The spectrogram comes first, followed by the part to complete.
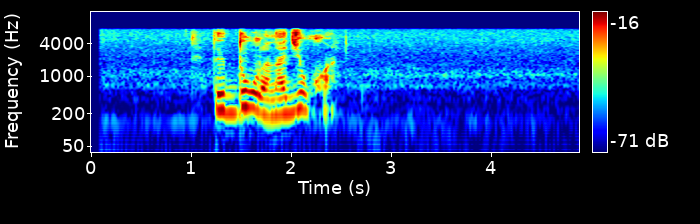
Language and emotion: Russian, angry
